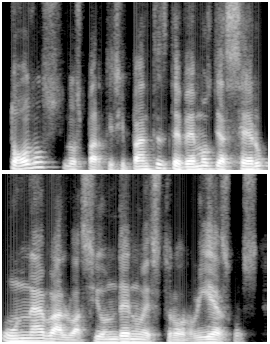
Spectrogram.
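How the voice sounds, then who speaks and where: A man's voice: mid-range voice, darkish tone. A man, a trade compliance consultant, explaining security rules in a didactic way and checking in with his listeners. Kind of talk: explanatory talk.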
